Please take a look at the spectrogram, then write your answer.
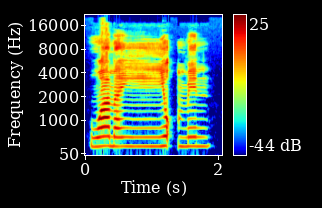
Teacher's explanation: ادغام کا معنی ہے حرف کو حرف میں داخل کرنا، تو ہم نون ساکن کو یا میں ملا کے غنہ اور تشدید کے ساتھ یہ حکم کو ادا کریں گے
